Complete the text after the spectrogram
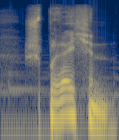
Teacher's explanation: Eher von vorne im Mund, er ist ganz weich, das ist der Ich-Laut.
